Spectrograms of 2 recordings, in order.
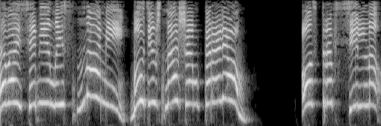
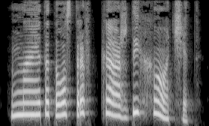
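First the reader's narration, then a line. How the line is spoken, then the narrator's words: Mumbling. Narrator (Russian): пробормотал Зыза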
